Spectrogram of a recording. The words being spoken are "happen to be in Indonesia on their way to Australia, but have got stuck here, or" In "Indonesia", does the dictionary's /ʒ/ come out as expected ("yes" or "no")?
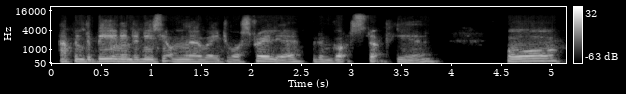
no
